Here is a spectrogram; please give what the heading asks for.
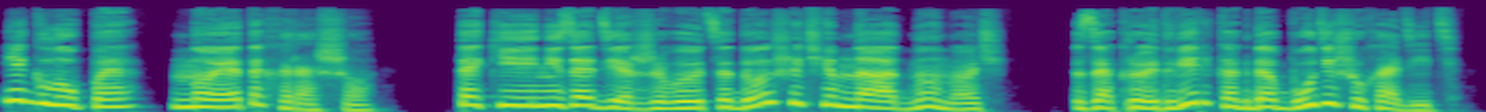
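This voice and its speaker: A woman's voice: a little high, animated, normal speed, no room sound, clean studio sound, close to an everyday voice. A woman doing a snide rude smart-speaker assistant.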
